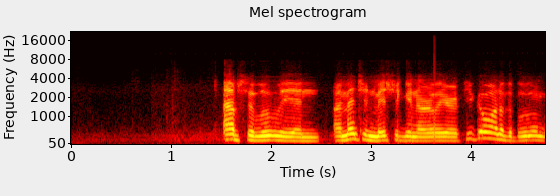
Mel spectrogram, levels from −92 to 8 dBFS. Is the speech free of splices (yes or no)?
yes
